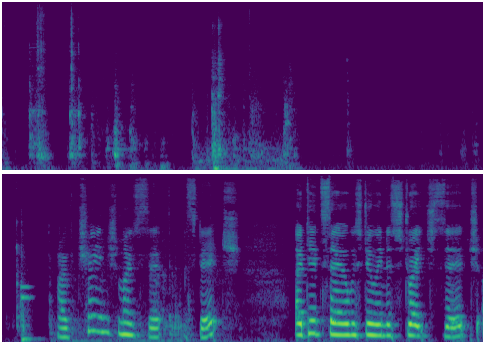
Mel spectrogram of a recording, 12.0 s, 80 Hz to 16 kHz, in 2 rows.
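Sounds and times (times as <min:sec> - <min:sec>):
small clicks and knocks: 0:00.0 - 0:03.6.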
